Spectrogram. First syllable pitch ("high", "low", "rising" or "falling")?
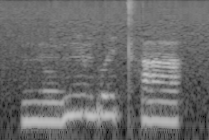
low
